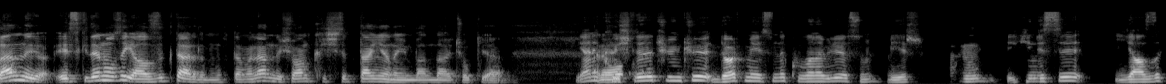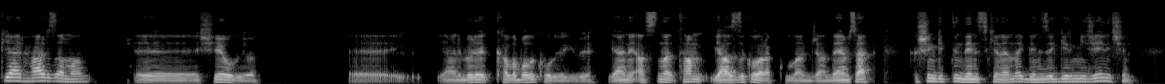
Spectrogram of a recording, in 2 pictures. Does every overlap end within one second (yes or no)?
yes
